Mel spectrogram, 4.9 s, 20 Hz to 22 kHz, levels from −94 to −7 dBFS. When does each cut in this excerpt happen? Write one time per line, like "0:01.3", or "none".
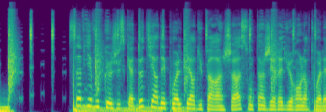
0:01.1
